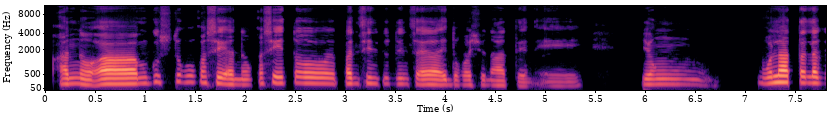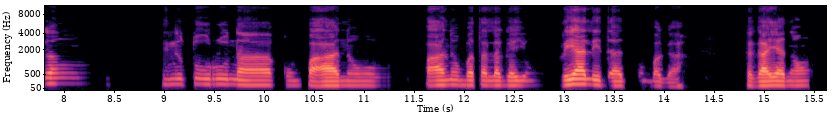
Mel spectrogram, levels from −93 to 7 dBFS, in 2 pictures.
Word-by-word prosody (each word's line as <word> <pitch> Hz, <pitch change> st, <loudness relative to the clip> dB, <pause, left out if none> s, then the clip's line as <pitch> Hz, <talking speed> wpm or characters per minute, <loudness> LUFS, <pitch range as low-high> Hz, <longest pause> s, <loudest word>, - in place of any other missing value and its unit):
Ano, 170 Hz, -3 st, -2 dB
um, 175 Hz, +2 st, +6 dB
gusto 230 Hz, +3 st, -12 dB
ko 220 Hz, -1 st, -12 dB
kasi 195 Hz, -4 st, -3 dB
ano 155 Hz, -1 st, -5 dB
kasi 195 Hz, +3 st, -4 dB
ito 190 Hz, -2 st, -2 dB
pansin 180 Hz, 0 st, -6 dB
ko 180 Hz, -, -17 dB
din 175 Hz, -1 st, -14 dB
sa 155 Hz, -1 st, 0 dB
edukasyon 145 Hz, -1 st, -12 dB
natin 120 Hz, -5 st, -10 dB
eh 115 Hz, +1 st, -20 dB, 0.6 s
'yung 165 Hz, +1 st, -6 dB, 1.0 s
wala 215 Hz, +4 st, +6 dB
talagang 200 Hz, -3 st, -1 dB, 1.0 s
tinuturo 165 Hz, 0 st, -7 dB
na 140 Hz, -2 st, 0 dB
kung 135 Hz, -1 st, -15 dB
paano 130 Hz, 0 st, +1 dB, 0.4 s
paano 140 Hz, +2 st, 0 dB
ba 140 Hz, 0 st, -1 dB
talaga 135 Hz, -1 st, -2 dB
yung 135 Hz, 0 st, -8 dB, 0.3 s
realidad 150 Hz, -5 st, +5 dB, 0.2 s
kumbaga, 110 Hz, -, -12 dB, 0.6 s
kagaya 130 Hz, +2 st, +4 dB
nung 130 Hz, 0 st, -8 dB
155 Hz, 115 wpm, -22 LUFS, 135-180 Hz, 1.0 s, um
